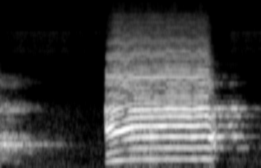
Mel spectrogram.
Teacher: এক আলিফ টানিয়া পড়তে হয় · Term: খারা জবর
